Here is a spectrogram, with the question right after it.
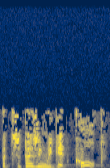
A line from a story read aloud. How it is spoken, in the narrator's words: Derbyshire asked anxiously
